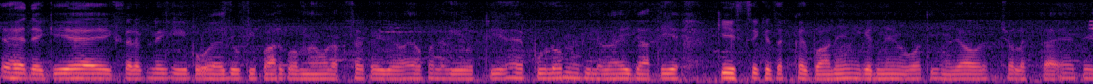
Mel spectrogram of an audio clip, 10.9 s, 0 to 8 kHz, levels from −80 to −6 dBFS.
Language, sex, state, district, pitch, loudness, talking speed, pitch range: Hindi, male, Uttar Pradesh, Deoria, 130 Hz, -34 LUFS, 225 wpm, 125-135 Hz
